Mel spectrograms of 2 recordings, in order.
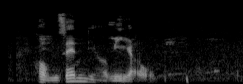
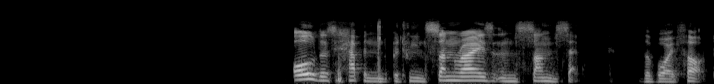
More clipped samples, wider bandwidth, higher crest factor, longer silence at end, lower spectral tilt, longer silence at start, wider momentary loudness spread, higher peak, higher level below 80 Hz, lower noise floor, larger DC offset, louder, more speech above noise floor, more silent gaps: neither; first, 11.5 kHz vs 9 kHz; about the same, 22 dB vs 26 dB; about the same, 0.15 s vs 0.1 s; about the same, -4 dB/octave vs -3.5 dB/octave; second, 0.15 s vs 2.95 s; first, 22 LU vs 16 LU; second, -12 dBFS vs -2 dBFS; second, -76 dBFS vs -68 dBFS; second, -53 dBFS vs -81 dBFS; neither; second, -31 LUFS vs -24 LUFS; second, 22 dB vs 57 dB; neither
